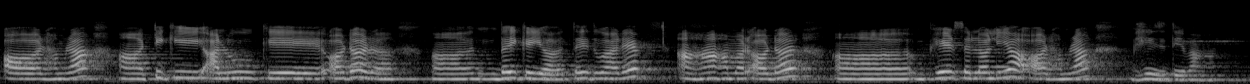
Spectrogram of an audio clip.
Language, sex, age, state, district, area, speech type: Maithili, female, 18-30, Bihar, Madhubani, rural, spontaneous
